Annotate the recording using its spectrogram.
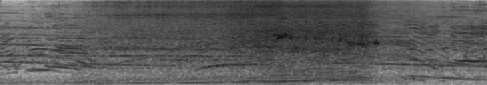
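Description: A pickup truck engine revs loudly as it drives past.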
